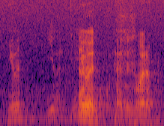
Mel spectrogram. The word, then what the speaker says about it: Ewan: Before we go, I do want to thank Andy and Todd and how do you pronounce your name? Ewan.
